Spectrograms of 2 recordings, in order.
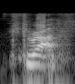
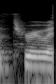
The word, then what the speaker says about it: through: Thruff, yeah. Thruff. So obviously in through it's not the uff sound, so through is not thruff.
